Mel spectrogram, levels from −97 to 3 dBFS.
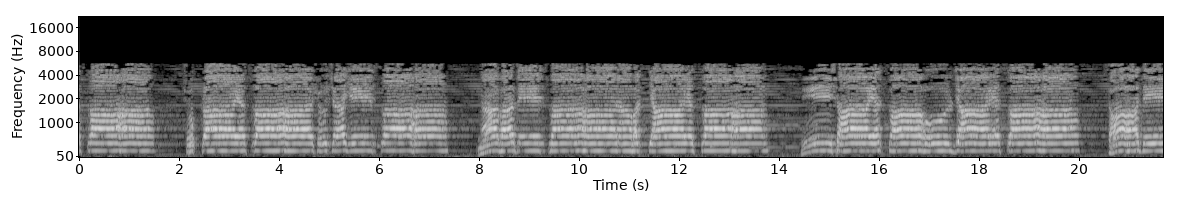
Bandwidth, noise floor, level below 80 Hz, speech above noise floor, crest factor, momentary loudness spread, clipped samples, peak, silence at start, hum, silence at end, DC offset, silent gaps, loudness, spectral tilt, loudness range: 5.8 kHz; -47 dBFS; -64 dBFS; 28 dB; 16 dB; 9 LU; under 0.1%; -4 dBFS; 0 s; none; 0 s; under 0.1%; none; -19 LUFS; -7.5 dB/octave; 3 LU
